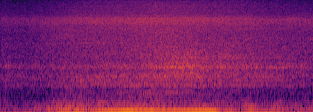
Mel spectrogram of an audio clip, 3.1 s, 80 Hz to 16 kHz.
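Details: 2010 Kia Ceed 1.4 MPI petrol engine revving with lumpy, uneven low chug; ignition misfire, fixed by replacing ignition coil and spark plug.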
